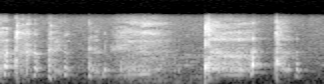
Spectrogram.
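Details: A coughing fit with a run of six or seven harsh, wet-sounding, productive coughs in quick succession, apparently in a pet.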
